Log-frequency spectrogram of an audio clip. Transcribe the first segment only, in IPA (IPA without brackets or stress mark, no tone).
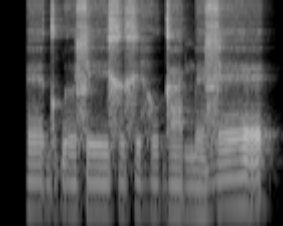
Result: ɛː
